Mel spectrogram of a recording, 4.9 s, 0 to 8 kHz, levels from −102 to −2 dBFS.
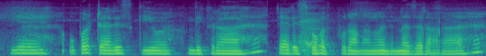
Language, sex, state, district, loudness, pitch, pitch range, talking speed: Hindi, female, Bihar, Araria, -29 LUFS, 155 Hz, 150-165 Hz, 185 wpm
